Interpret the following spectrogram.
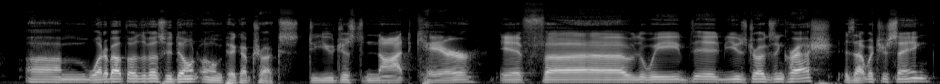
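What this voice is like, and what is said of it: Mocking concern troll voice. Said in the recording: “That was my impression of a concern troll on the internet.”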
